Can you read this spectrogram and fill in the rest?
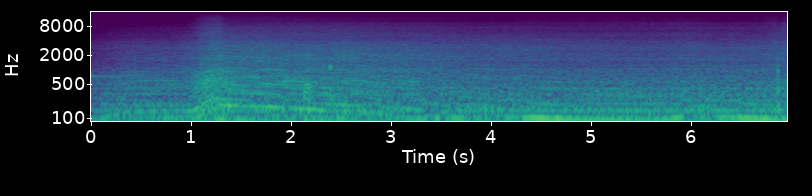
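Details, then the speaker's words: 2020 Chevy Silverado that died while driving and became a no-crank. Now it starts with a quick rev blip, then settles to a smooth, steady V8 idle with no misses, knocks or rattles. Sounds healthy; the fuse box is suspected as the fault. "Yeah, it starts, it sounds totally healthy."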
